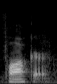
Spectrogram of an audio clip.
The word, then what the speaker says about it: Fokker: aircraft designer named Anthony Fokker it's f o k k ER so if you speak English get the giggling out of your way right now that's his name I am pronouncing it correctly and this plane was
